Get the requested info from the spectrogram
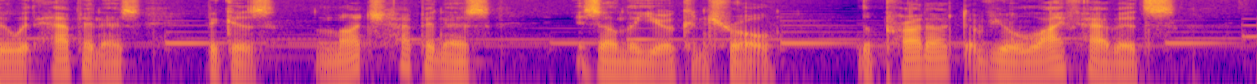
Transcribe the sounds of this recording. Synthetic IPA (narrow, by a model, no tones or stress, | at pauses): ɨwɨð̥hæpinɨsb̥ɨkʰʌz | mʌt͡ʃhæpinɨs | ɨzʌ̃nðə˞jə˞kʰn̩tʰɹ̥o̰ʊlˠðəpʰɹ̥ɑɾək̚tʌ̰vjə˞laɪfhæbɨts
